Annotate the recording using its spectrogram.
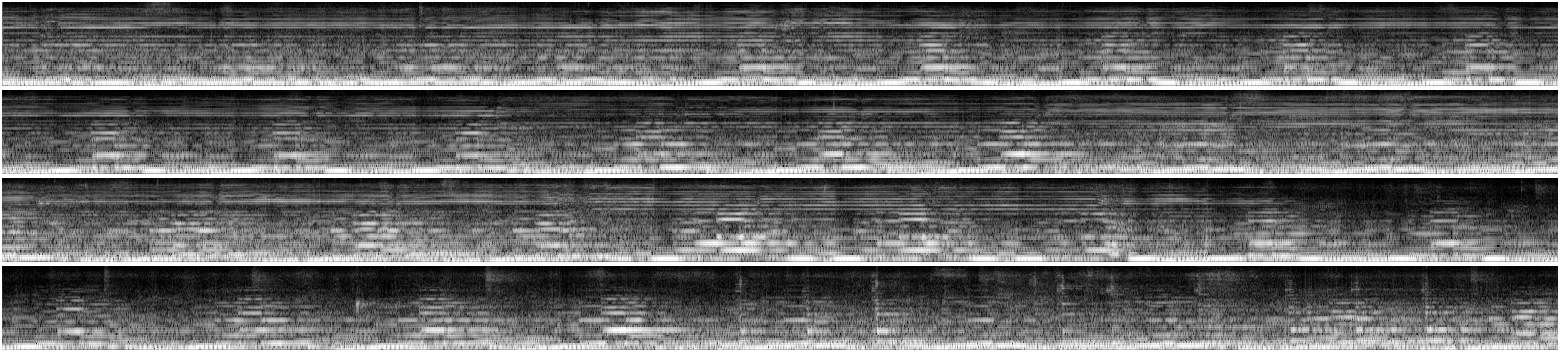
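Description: Solo violin played live with a looping pedal: bowed phrases layered over a repeating low pulsing figure into a dense, sustained texture. The higher notes drop away about two thirds of the way through.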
